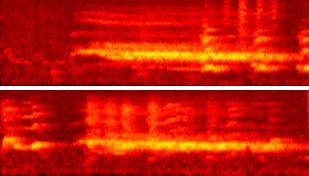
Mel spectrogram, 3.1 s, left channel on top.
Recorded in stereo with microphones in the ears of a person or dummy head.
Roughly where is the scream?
Left.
